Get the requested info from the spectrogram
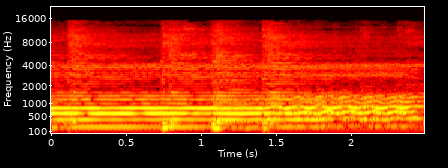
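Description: Albanian folk song: a voice holds one long note that starts to waver in a vibrato about one and a half seconds in, over steady plucked strokes of a çifteli.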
